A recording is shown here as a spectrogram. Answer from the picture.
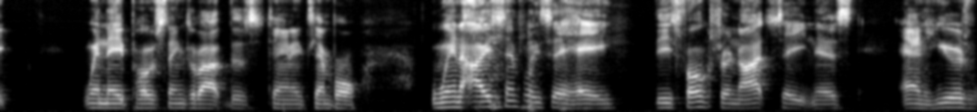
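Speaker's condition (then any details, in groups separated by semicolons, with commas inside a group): Cerebral palsy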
